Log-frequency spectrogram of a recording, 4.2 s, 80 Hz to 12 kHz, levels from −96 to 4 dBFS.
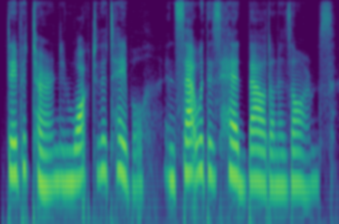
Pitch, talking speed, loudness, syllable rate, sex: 215 Hz, 225 wpm, -21 LUFS, 5.5 syllables/s, female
